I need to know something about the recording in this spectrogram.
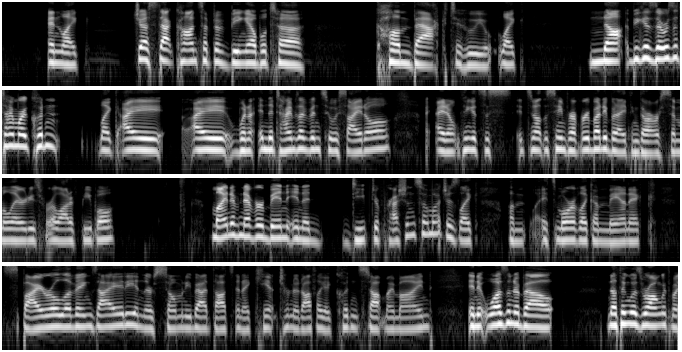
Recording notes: Recorded live from beautiful Debs Regional Park in Los Angeles, CA.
